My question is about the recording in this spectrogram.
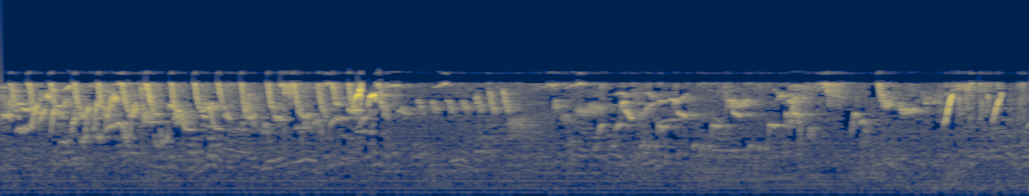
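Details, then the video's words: Competition song of a young white-rumped shama at a bird-song contest arena: dense bursts of steep rising and falling notes, loud at the start, then softer mixed warbling with other birds in the background. "MB MUDA"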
